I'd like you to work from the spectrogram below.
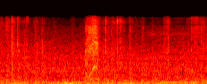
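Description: A zipper on a small nylon mini wallet being pulled open, a quick close scratchy run of teeth over faint room noise, with no voices.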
